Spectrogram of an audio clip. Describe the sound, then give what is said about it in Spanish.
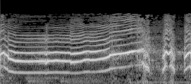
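A person imitates a mariachi grito: one long, high, wavering yell held for over a second, then a few short, breaking whoops at the end. “¡Ay! ¡De mariachi!”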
